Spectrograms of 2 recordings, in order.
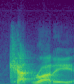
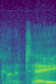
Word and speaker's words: karate: on you your mistake cat rowdy as you call it correctly pronounced cut at a is a defensive form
